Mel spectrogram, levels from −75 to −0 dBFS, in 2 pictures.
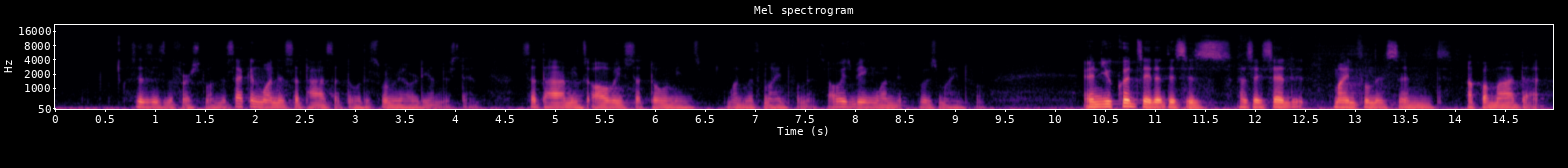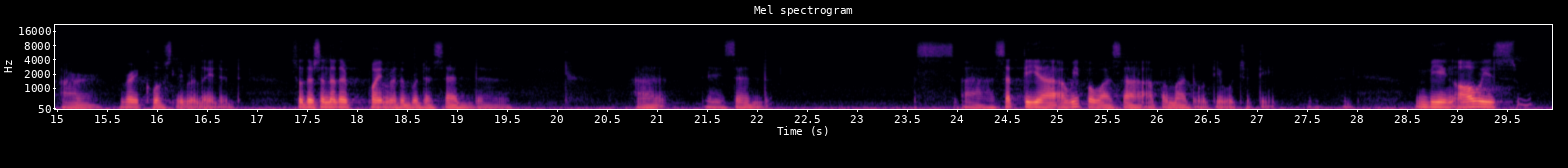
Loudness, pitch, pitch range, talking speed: -27 LUFS, 110 Hz, 100-115 Hz, 130 wpm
